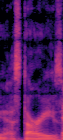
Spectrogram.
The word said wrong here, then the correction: Antares: Antares? – Antares, yeah. Antares.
